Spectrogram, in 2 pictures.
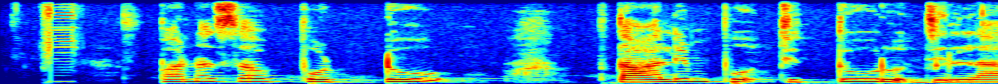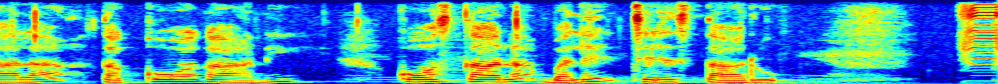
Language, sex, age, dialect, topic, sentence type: Telugu, female, 25-30, Southern, agriculture, statement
